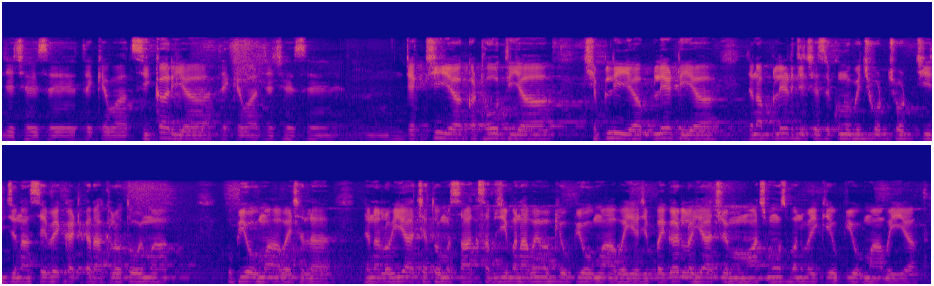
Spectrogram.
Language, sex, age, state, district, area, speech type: Maithili, male, 18-30, Bihar, Supaul, urban, spontaneous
